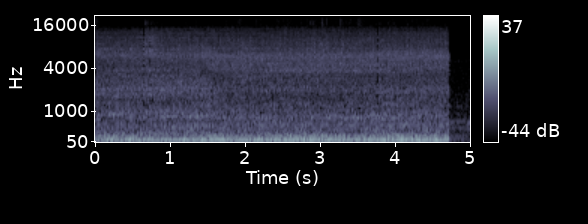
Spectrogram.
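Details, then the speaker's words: 1962 Ford Thunderbird 390 with three-speed automatic, after an alternator swap to a GM one-wire unit and a textured belt to stop belt slip: steady engine hum with no squeak, charging at 14.3–14.4 V; normal running. "So, it's able to actually bite on the pulley and now we have no squeak."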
